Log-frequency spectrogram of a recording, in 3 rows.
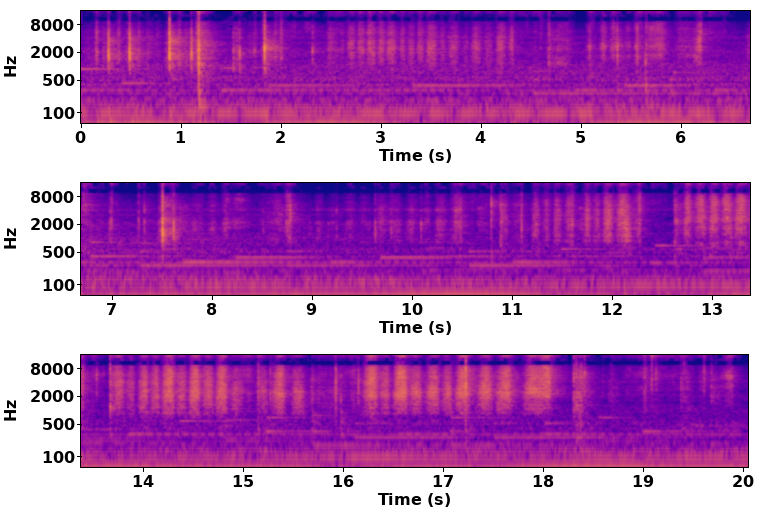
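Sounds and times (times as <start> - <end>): background music: 0.0 - 20.0.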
